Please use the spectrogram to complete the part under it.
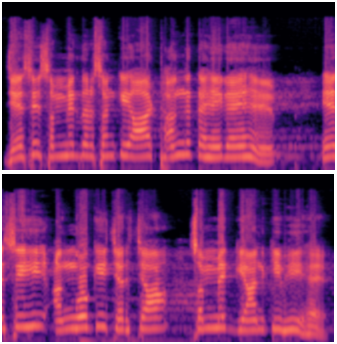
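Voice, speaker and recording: A man giving a slow, deliberate religious discourse, teaching through rhetorical questions and pauses. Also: extremely high pitch, clean tone. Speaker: Jain scholar and preacher. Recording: long hall reverb.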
